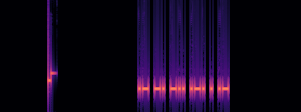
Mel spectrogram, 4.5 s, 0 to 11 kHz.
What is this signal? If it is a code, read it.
Morse code, heard as a keyed tone, about 40 wpm, 700 Hz. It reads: ANDREA
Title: USA Common Names - 40wpm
